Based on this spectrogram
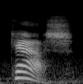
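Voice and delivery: high, sing-song call of the name; calling Cash, who hears skateboarders outside; calling the dog. Real, not acted. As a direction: get the dog's attention sweetly.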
